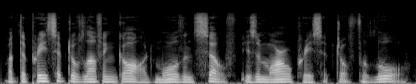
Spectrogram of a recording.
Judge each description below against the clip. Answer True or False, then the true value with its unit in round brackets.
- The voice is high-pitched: False (115 Hz)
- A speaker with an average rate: False (230 wpm)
